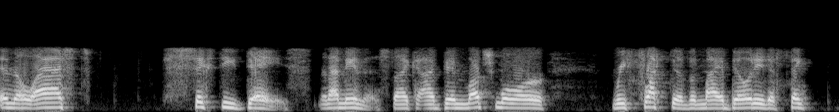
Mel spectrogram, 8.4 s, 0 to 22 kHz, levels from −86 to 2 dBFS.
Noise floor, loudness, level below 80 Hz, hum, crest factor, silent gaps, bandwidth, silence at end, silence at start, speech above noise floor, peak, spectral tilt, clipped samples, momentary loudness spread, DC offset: -69 dBFS; -14 LUFS; -54 dBFS; none; 10 dB; none; 3.9 kHz; 0.35 s; 0 s; 56 dB; -4 dBFS; -7 dB/octave; under 0.1%; 8 LU; under 0.1%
